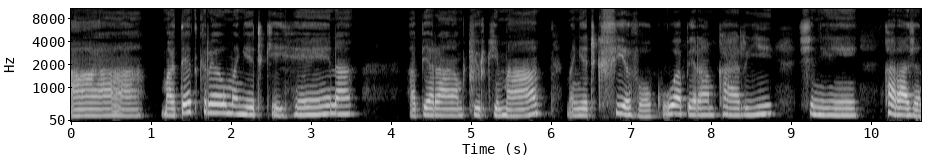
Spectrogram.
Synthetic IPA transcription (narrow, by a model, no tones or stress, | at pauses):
a | mat̪et̪i̥kʲiɾewmaŋeʈ͡ʂi̥kʲiɦenə | apiaɾaamikiɾikimama̰ŋeʈ͡ʂi̥kʲi̥fiavokuapjaɾaamikaɾisini | kaɾazan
